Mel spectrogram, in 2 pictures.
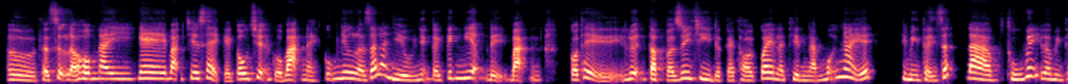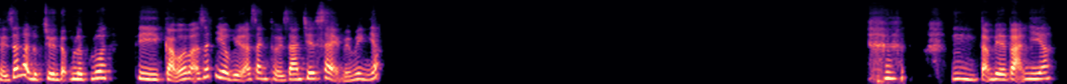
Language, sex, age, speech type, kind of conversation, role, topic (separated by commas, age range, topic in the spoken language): Vietnamese, female, 30-34, conversation, podcast, host, Bạn có duy trì thói quen hít thở có chủ ý hoặc thiền ngắn không, và bạn thường thực hiện như thế nào?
